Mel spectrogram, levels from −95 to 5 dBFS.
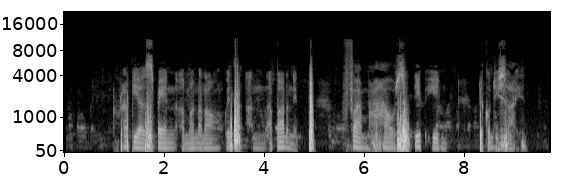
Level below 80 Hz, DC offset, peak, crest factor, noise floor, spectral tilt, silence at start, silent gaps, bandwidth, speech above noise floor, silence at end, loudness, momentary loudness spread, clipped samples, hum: -44 dBFS; under 0.1%; 0 dBFS; 26 dB; -62 dBFS; -6.5 dB/octave; 0.35 s; none; 11 kHz; 37 dB; 0.5 s; -24 LUFS; 21 LU; under 0.1%; none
